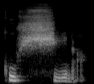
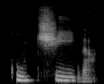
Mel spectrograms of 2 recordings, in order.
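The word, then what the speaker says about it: cucina: Because when in Italian you have a C followed by an I, that's always a soft C sound.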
